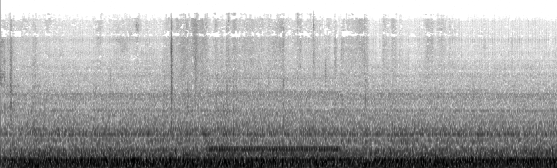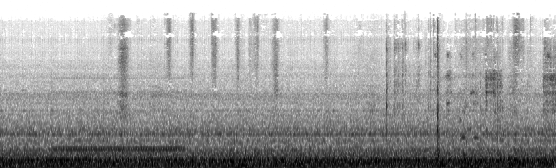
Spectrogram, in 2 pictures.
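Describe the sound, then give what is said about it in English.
Steady low engine rumble fills the interior of a Ford car throughout, with two long steady mid-pitched tones a few seconds apart and a few faint clicks and ticks on top. “So, yeah, I'm finna go sit in the Ford because the Ford have a mount because I don't want to see him hold his phone this whole time.”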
